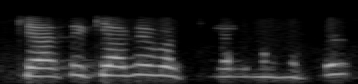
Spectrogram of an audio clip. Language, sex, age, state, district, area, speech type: Hindi, female, 30-45, Bihar, Muzaffarpur, rural, conversation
